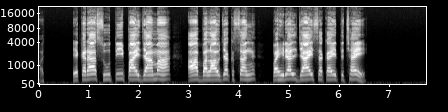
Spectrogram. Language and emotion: Maithili, neutral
